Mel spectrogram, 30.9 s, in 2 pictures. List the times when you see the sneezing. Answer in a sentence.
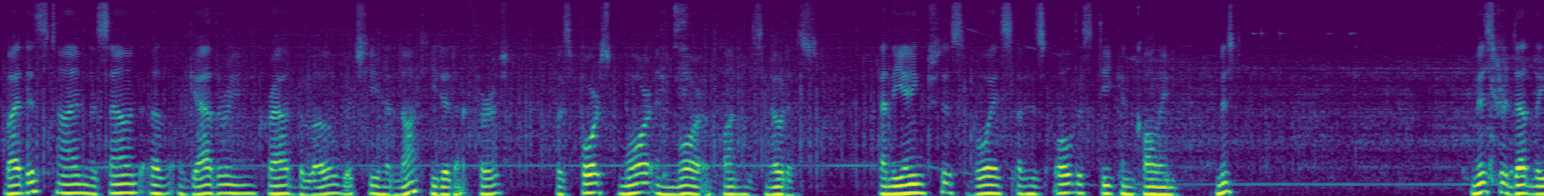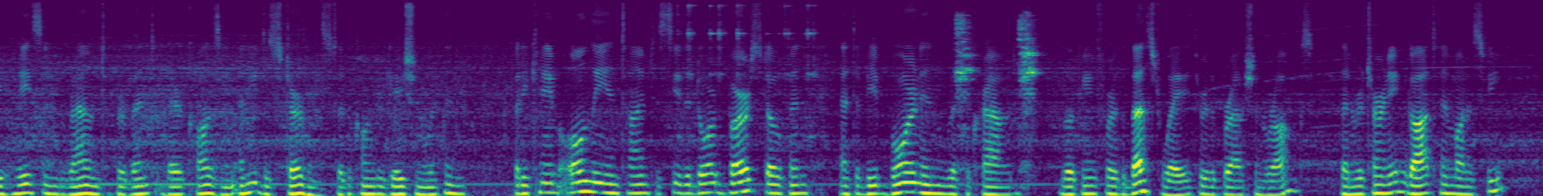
You can hear the sneezing from 6.5 to 7.0 s, from 14.7 to 15.2 s and from 24.9 to 25.9 s.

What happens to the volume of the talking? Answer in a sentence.
The loudness of the talking stays about the same.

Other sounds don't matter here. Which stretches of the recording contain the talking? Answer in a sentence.
You can hear the talking from 0.0 to 12.3 s and from 14.7 to 30.5 s.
